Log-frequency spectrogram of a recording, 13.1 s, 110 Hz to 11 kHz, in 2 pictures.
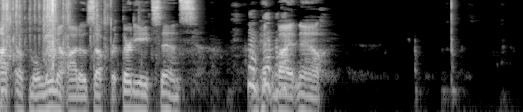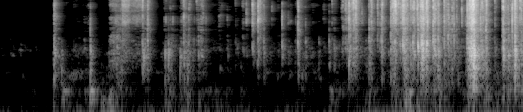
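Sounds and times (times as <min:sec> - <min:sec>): trading cards shuffled: 0:00.0 - 0:01.5, 0:07.9 - 0:13.0
foil wrapper crinkling: 0:00.0 - 0:01.6, 0:07.9 - 0:13.0.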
